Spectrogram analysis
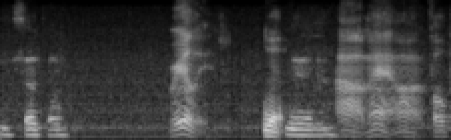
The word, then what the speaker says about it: Soto: just have to clarify: is his name Juan Soto or Sorto? Sorto. You said it right. Soto.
